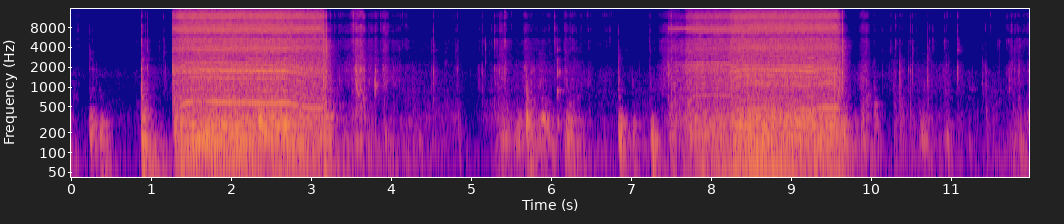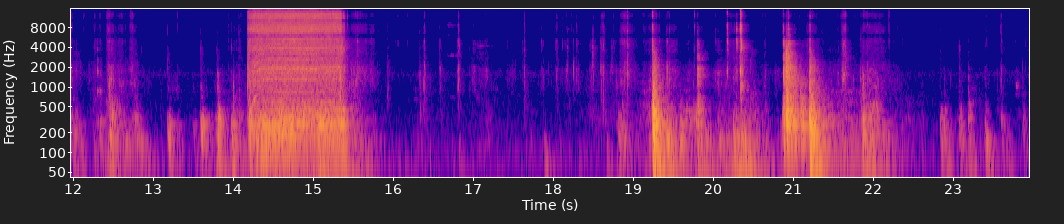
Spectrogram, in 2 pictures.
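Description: A power drill whirs in three separate bursts of a couple of seconds each, close and loud, drilling on a Rans S6 light aircraft, with quieter handling clatter in between.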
